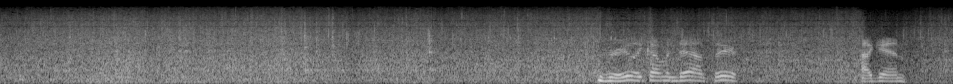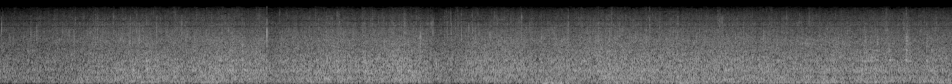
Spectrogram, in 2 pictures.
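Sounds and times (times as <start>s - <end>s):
heavy rain on pavement: 0.0s - 19.0s
raindrop ticks: 2.8s - 5.3s, 18.2s - 18.8s.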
